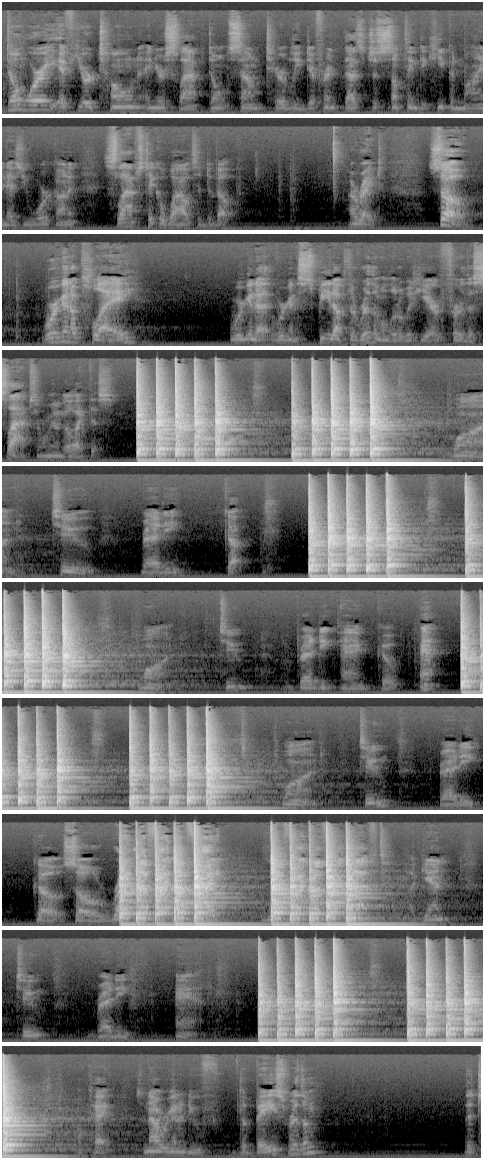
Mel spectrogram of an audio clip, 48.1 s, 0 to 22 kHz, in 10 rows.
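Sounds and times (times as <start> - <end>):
djembe slaps: 15.8 - 18.4, 22.3 - 25.1, 28.7 - 31.5, 34.9 - 37.7, 41.1 - 43.8.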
